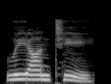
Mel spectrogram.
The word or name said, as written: leontiy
